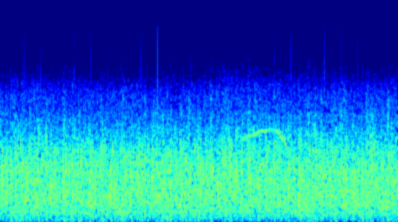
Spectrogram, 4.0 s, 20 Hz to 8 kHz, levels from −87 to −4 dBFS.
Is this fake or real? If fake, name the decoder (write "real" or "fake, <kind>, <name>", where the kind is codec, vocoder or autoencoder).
real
